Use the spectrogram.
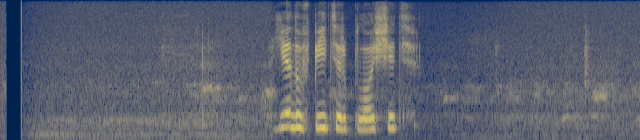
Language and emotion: Russian, neutral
